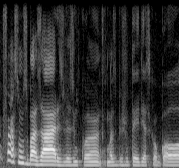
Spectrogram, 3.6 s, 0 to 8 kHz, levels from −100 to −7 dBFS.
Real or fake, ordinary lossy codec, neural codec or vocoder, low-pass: real; none; none; none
